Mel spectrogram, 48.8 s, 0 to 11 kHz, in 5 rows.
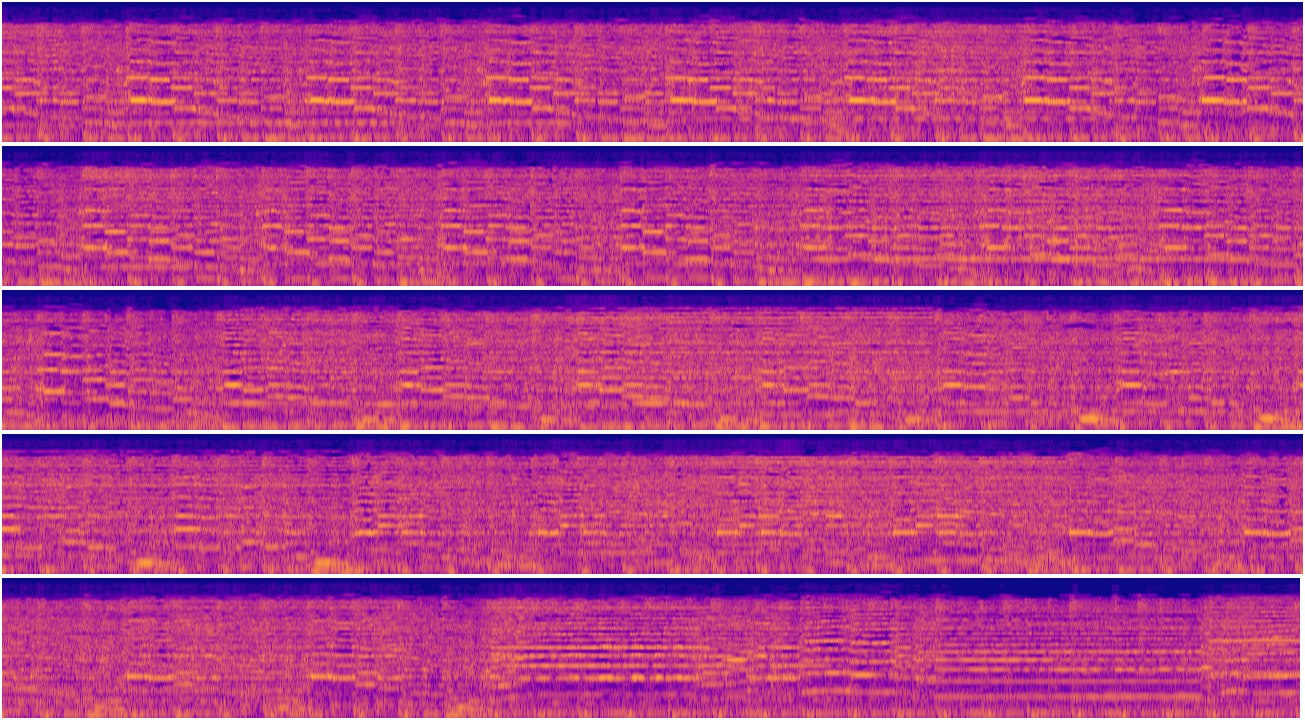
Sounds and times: Guitar: 0.0 - 48.7.

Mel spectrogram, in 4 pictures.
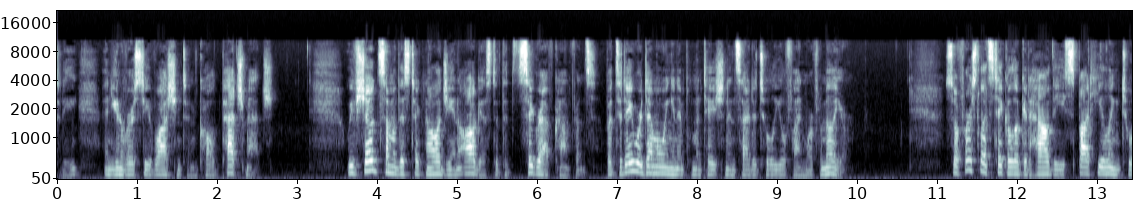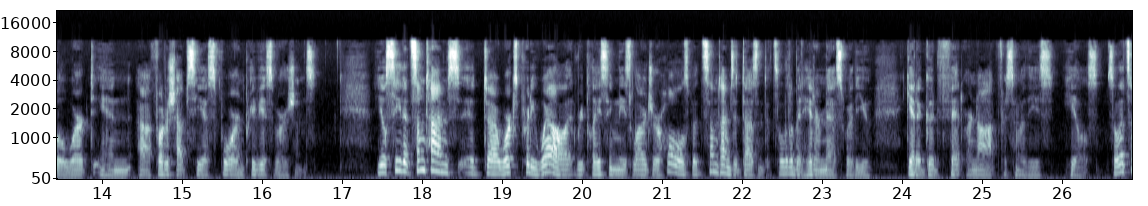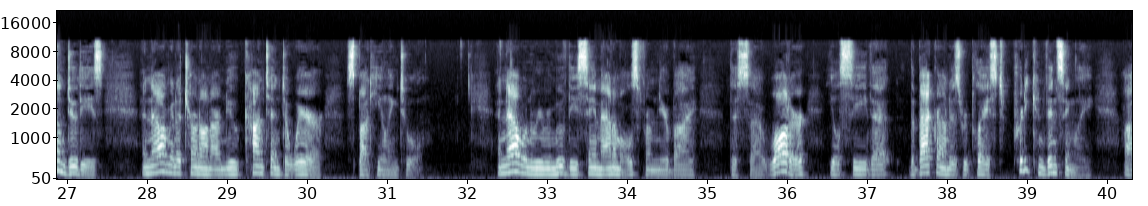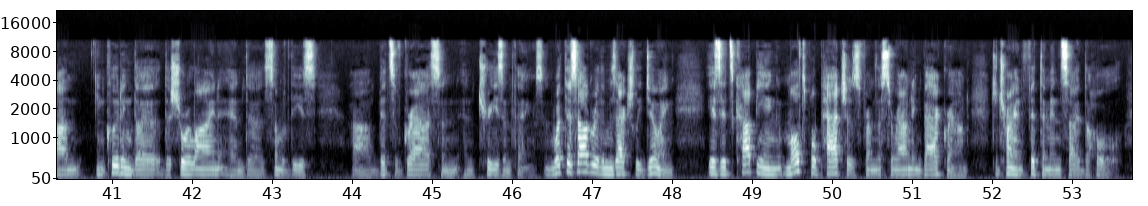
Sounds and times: Speech: 0.0 - 2.8, 3.6 - 10.0, 11.1 - 16.7, 17.4 - 31.6, 32.4 - 53.7.

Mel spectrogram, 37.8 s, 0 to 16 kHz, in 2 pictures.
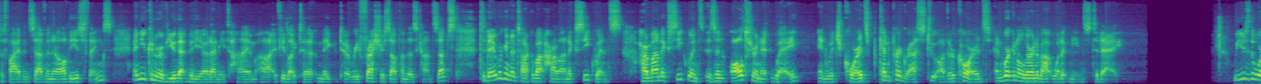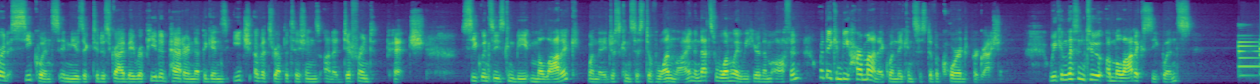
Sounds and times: Speech: 0.0 - 16.8, 18.3 - 36.8.

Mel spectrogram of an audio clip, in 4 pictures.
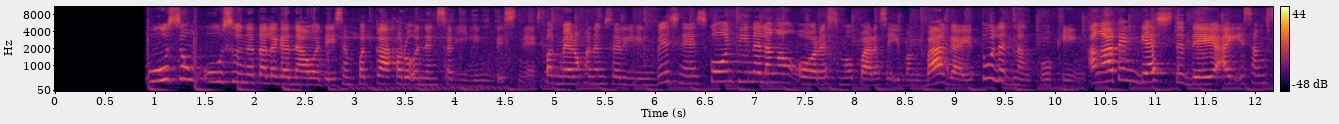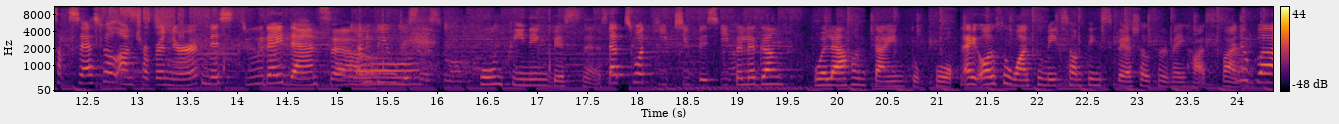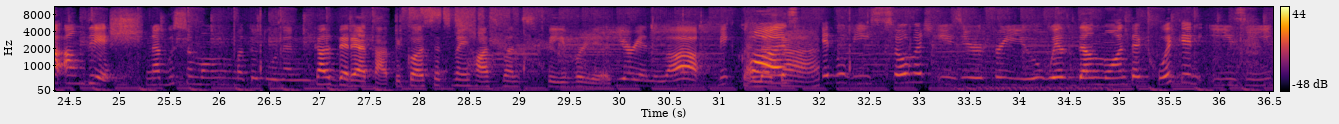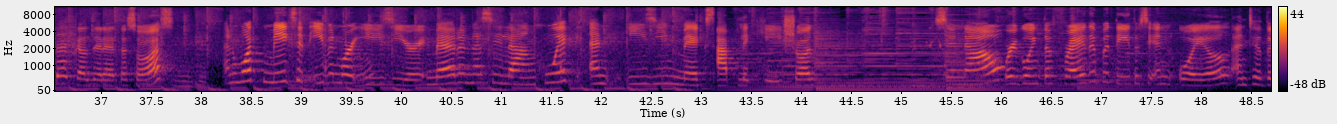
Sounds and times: Speech: 0.9 - 33.4
Music: 0.9 - 48.7.

